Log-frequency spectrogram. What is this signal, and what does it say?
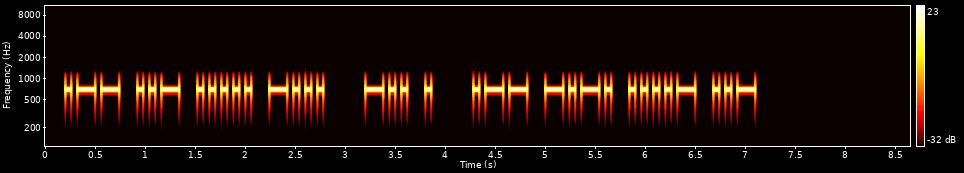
Morse code, heard as a keyed tone, about 21 wpm, 700 Hz. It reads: WU5B DE WC4U
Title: USA Callsign DE Callsign - 4 Characters - 20wpm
